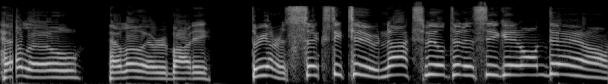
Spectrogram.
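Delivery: high, squeaky cartoon chipmunk voice. Calling out a knoxville, tennessee radio sign-off in a chipmunk voice. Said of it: "That's the Almond Chickmunk voice".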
